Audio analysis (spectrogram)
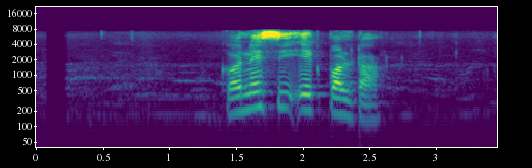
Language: Nepali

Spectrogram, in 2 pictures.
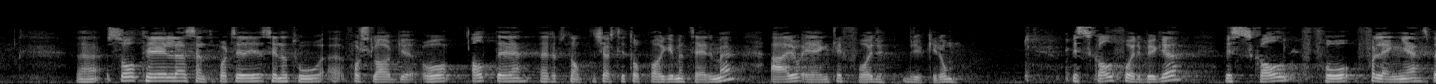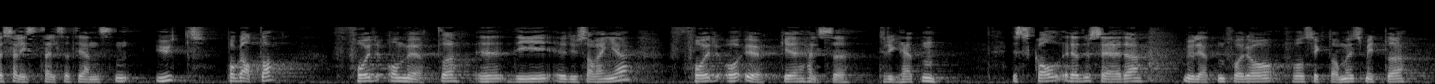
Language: Norwegian Bokmål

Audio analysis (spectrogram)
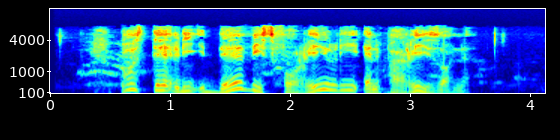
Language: Esperanto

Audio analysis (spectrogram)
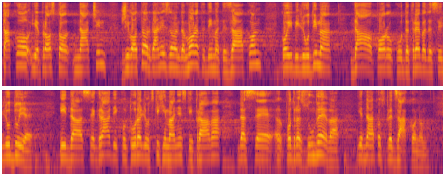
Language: Serbian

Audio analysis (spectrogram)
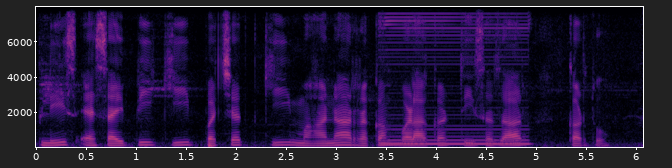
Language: Urdu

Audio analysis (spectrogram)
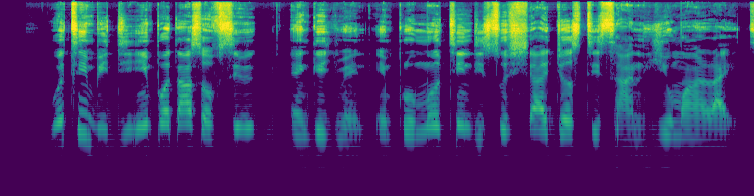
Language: Nigerian Pidgin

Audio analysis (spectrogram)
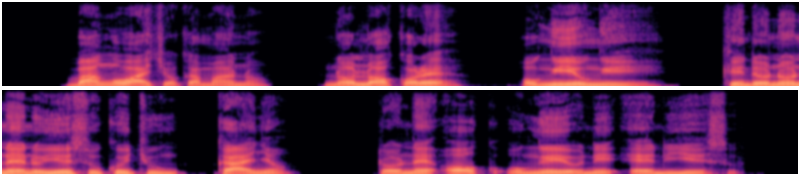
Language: Luo (Kenya and Tanzania)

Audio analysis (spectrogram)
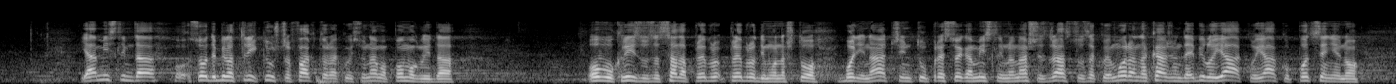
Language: Serbian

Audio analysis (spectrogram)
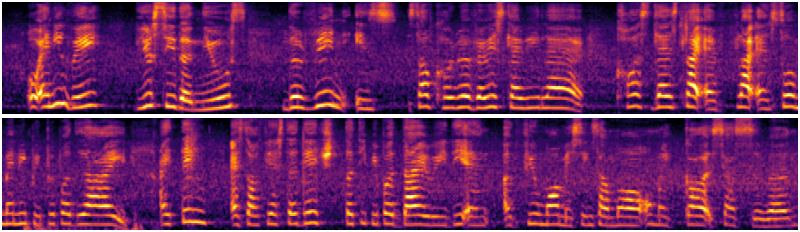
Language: English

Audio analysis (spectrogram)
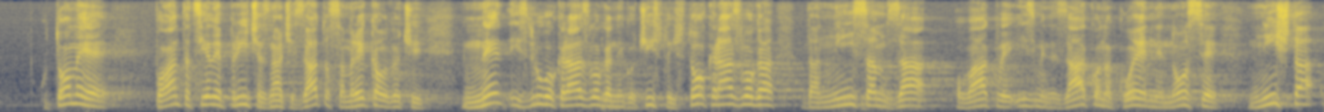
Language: Croatian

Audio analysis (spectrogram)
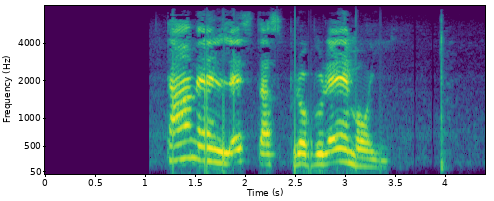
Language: Esperanto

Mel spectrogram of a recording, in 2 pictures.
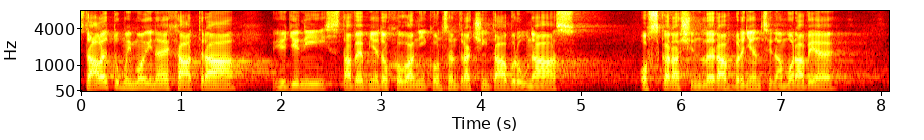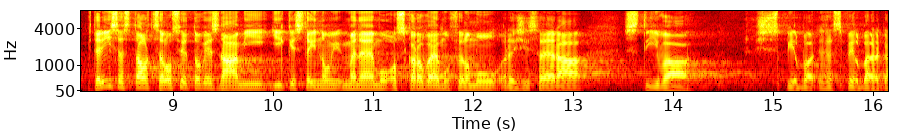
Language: Czech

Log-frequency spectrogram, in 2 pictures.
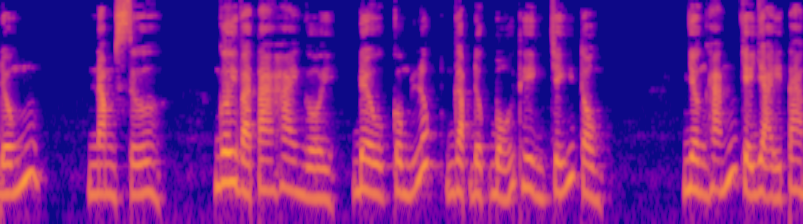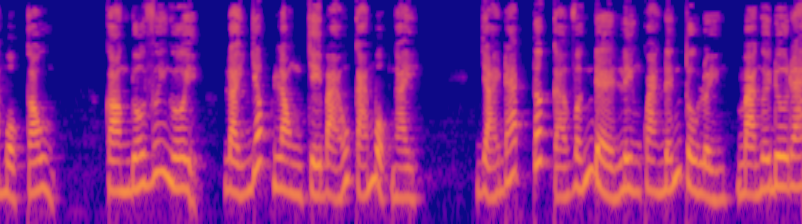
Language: Vietnamese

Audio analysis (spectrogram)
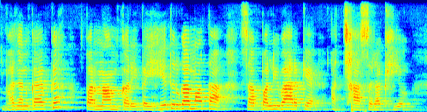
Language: Maithili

